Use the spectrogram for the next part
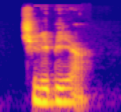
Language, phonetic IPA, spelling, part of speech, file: Romanian, [tʃi.liˈbi.a], Cilibia, proper noun, LL-Q7913 (ron)-Cilibia.wav
- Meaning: a village in Buzău County, Romania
